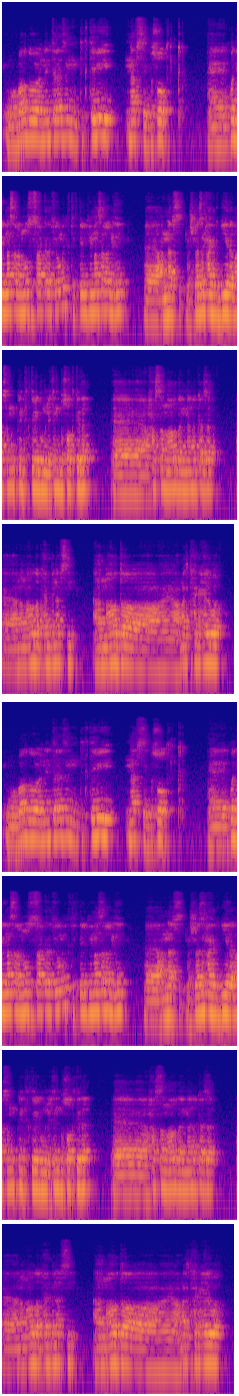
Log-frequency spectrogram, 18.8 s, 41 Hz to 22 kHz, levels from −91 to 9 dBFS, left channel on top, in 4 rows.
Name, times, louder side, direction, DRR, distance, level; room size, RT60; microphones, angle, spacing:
voice 1, 0.0-2.1 2.5-3.3 4.1-7.1 7.5-11.1 11.6-13.6 14.1-15.5 15.9-18.4, equal, 50° left, -4 dB, 4.1 m, -26 dB
15.5 x 11.5 x 2.9 m, 0.37 s
head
